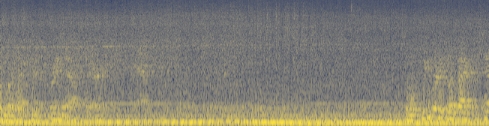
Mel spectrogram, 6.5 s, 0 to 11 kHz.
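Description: A General Electric diesel locomotive with a 12-cylinder 7FDL engine rated at 4,500 horsepower runs with a steady, loud, low rumble that holds throughout.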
